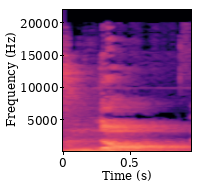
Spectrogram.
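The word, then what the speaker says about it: ਨੌਂ: The number 9 is No, as in inauguration, no.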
